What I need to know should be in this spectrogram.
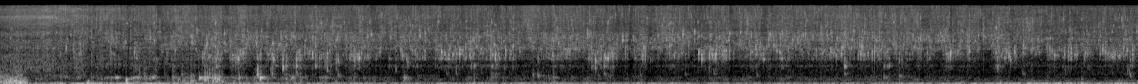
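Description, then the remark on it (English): A steady stream of warm water pours from a tap into a basin while hair is being washed, a continuous hiss and splash that holds at an even level throughout, with no voices. “Pop your head back into the basin and just feel the water on your scalp.”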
